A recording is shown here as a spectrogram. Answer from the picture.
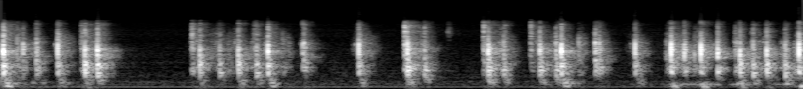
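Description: Fast typing on a computer keyboard: quick runs of keystrokes, with a brief pause about half a second in.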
